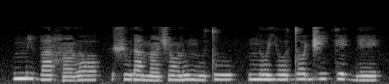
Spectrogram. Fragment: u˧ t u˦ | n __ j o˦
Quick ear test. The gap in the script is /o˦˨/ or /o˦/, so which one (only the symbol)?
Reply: o˦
